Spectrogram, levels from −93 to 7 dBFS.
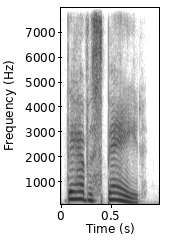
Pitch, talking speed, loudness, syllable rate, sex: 245 Hz, 245 wpm, -15 LUFS, 6.6 syllables/s, female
